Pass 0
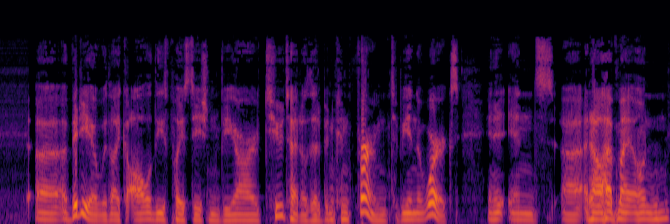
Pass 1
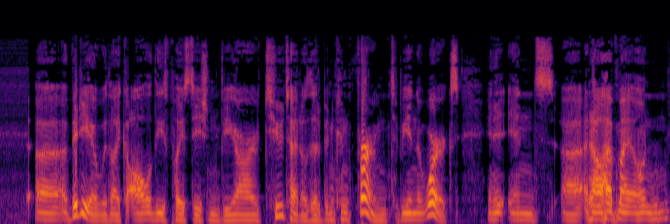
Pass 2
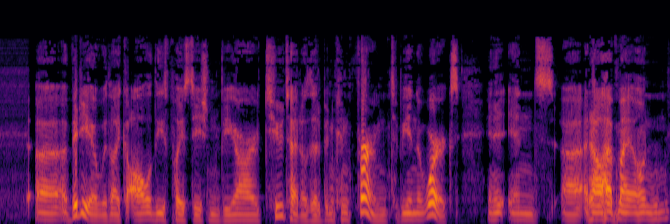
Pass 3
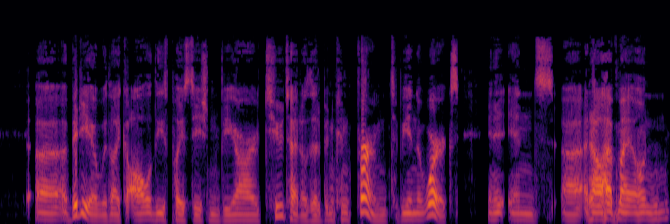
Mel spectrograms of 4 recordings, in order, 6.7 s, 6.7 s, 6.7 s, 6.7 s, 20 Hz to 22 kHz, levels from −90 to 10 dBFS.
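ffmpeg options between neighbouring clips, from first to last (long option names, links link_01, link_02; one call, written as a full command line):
ffmpeg -i in.wav -af "equalizer=frequency=125:width_type=o:width=0.33:gain=-10,equalizer=frequency=800:width_type=o:width=0.33:gain=5,equalizer=frequency=2500:width_type=o:width=0.33:gain=-9,equalizer=frequency=5000:width_type=o:width=0.33:gain=7,volume=4.5dB" out.wav
ffmpeg -i in.wav -af "highpass=frequency=390:poles=1,volume=1.5dB" out.wav
ffmpeg -i in.wav -af "anlmdn=0.0398,volume=-6dB" out.wav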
